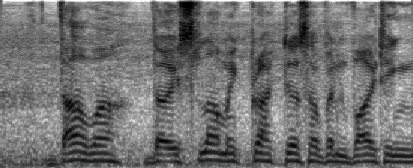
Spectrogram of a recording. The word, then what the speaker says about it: dawa: Ayan Hi Ali, author of the challenge of dawa and a vocal critic of radical Islam highlights the fundamental role of dawa, the Islamic practice of procelitizing.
